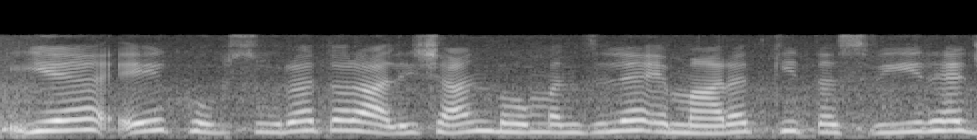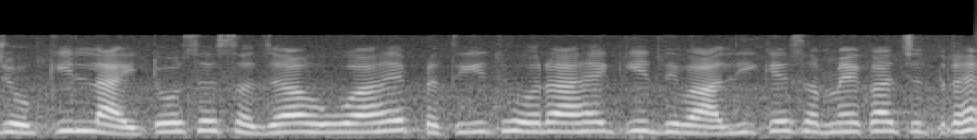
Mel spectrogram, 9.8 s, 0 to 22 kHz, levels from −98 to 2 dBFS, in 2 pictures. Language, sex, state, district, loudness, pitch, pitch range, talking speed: Hindi, male, Uttar Pradesh, Deoria, -16 LUFS, 250 Hz, 230-270 Hz, 160 wpm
